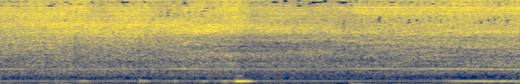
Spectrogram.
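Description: Electric angle grinder with an abrasive disc running steadily while grinding down a wooden knife handle: a constant motor hum under a rasping hiss that swells slightly as the disc is pressed into the wood.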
